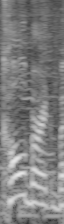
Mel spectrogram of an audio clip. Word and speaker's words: Colbert: The lady said it's pronounced Colbert, but sometimes to sound classy, locals say Colbert. But it Colbert. Is Colbert.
